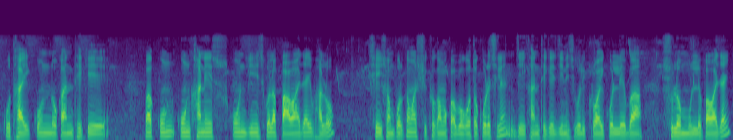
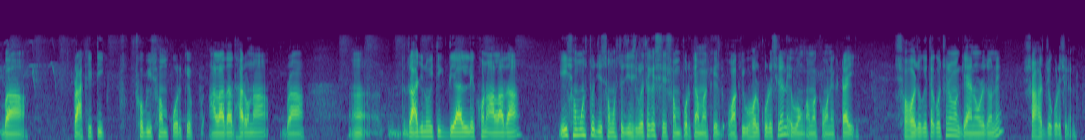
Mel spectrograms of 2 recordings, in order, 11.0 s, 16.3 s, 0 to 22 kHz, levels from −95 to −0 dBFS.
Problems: constant background noise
